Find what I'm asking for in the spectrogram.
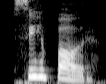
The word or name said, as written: सिंह-पौर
